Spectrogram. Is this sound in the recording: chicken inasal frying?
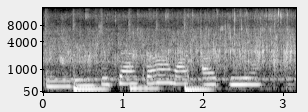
yes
